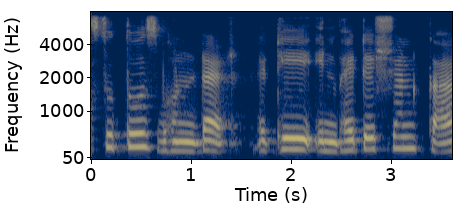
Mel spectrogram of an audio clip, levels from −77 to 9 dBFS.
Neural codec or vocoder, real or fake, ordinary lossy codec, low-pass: none; real; none; 7.2 kHz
